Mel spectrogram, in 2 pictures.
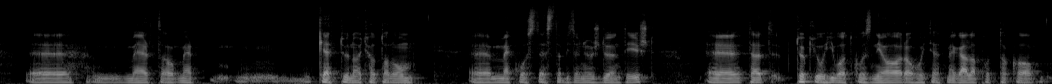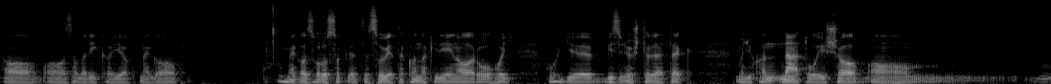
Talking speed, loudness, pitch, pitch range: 125 wpm, -37 LUFS, 95 Hz, 90-100 Hz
